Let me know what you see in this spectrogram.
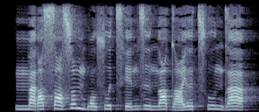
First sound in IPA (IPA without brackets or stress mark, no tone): mː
